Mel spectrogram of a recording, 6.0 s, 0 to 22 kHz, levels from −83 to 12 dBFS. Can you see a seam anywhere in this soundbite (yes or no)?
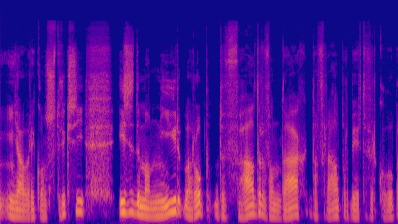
no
